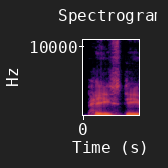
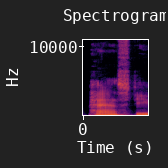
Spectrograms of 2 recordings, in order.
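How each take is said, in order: First: The first syllable sounds like 'paste'. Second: The first syllable does not sound like 'paste'. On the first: It names a nipple cover. "Like paste over here. A pasty is a nipple cover" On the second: It names the baked food. "pasty for whatever the hell you're talking about"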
